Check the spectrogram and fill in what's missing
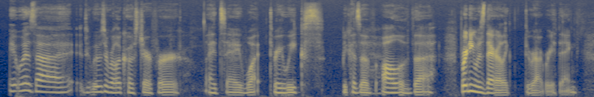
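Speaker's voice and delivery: choked up, on the verge of tears. Telling a co-host about a miscarriage, on the verge of tears. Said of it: "oh my God, I'm gonna cry".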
